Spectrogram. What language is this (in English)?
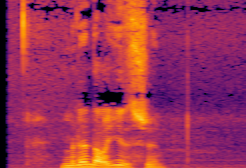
Kabyle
